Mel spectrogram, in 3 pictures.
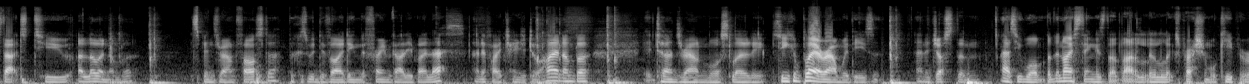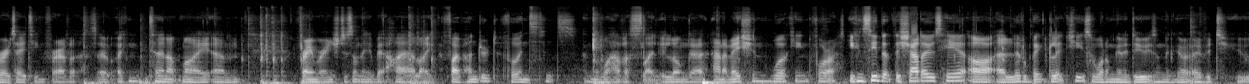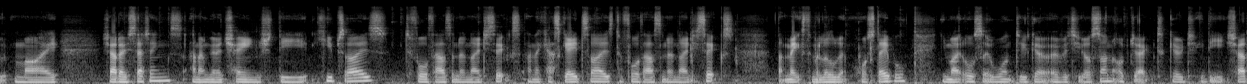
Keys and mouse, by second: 3.2-6.1 middle drag, 5.4 KP_0, 8.6 middle click, 13.3 middle click, 14.5 middle click, 15.2 KP_0, 16.0 middle click, 16.7 KP_0, 17.7 Page_Up, 18.4 Home, 22.1 shift+click, 22.2 shift+middle click, 22.6 ctrl+click, 23.0 shift+click, 23.2 shift+middle click, 23.8 middle click, 24.4 middle click, 25.8-26.8 middle drag, 27.8 middle click, 29.8 middle click, 29.8-31.0 drag, 32.0 shift+drag, 32.0 shift+middle drag, 32.4 middle click, 32.6 middle click, 33.0 middle click, 33.2 shift+middle drag, 33.7-35.2 ctrl+middle drag, 35.2 click, 36.1 click, 37.0 click.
